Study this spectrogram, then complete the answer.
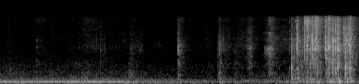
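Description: Oracle cards being shuffled by hand, a run of soft riffling and slapping card sounds that builds to a louder, denser flurry near the end, close up with no talking.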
